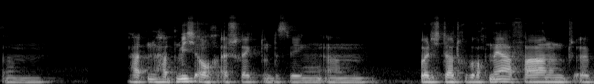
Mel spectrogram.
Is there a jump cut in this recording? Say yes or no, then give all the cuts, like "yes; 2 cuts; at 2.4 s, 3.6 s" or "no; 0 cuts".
no; 0 cuts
